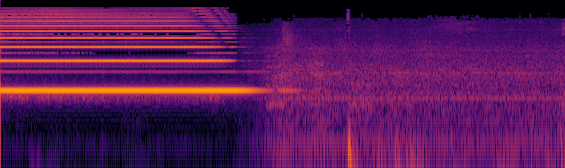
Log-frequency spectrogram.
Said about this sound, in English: Is that a siren, Jess? Yeah.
